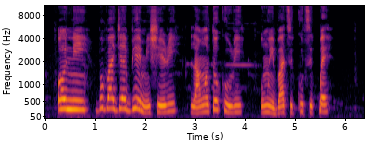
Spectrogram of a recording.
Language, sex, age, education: Yoruba, female, 30-45, tertiary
